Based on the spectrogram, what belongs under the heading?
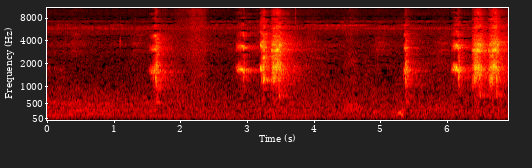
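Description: Amazon parrot squawking in short calls: one about a second and a half in, a quick run of three around three seconds, another single call, then a run of three near the end.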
